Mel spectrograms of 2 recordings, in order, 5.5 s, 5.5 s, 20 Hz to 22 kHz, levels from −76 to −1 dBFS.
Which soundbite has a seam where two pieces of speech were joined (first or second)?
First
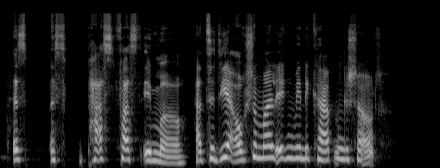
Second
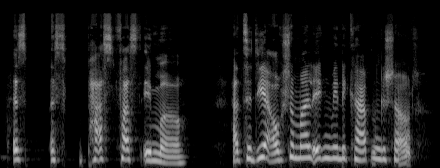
first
